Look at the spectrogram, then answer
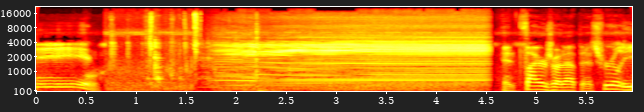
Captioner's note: machine revving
